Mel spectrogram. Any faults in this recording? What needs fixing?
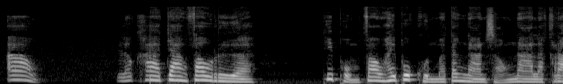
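The input likely switched to a poorer device, which captured the first 1.5 s before the main input took over. That opening speech stops at 10.4 kHz, sits about 5 dB lower, and carries extra noise roughly 35 dB below the signal, clearing without a gap at 1.5 s. Fix the input device before recording starts so the system cannot change sources mid-take.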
